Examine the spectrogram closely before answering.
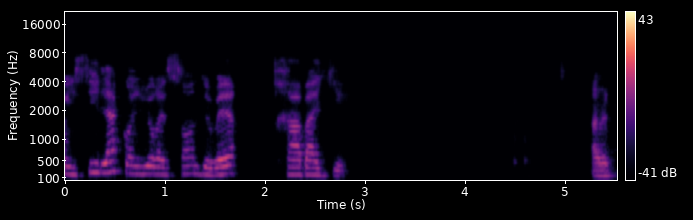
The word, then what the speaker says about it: travaille: Y- Si le quito la I y la R, la pronunciación sería hasta las L's y acuérdense que la L es como una doble I. Entonces es travaille, el radical, travaille.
